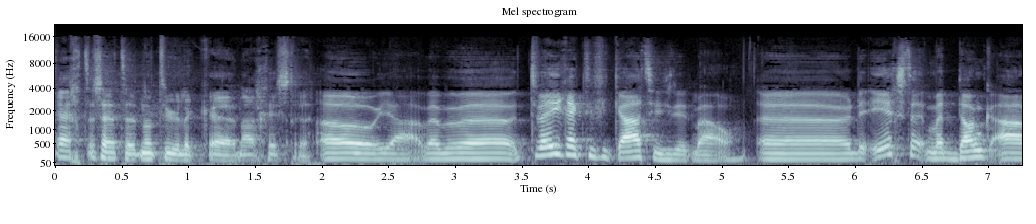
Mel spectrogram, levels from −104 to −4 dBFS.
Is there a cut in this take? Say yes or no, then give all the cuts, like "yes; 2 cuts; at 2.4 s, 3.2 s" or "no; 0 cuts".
no; 0 cuts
